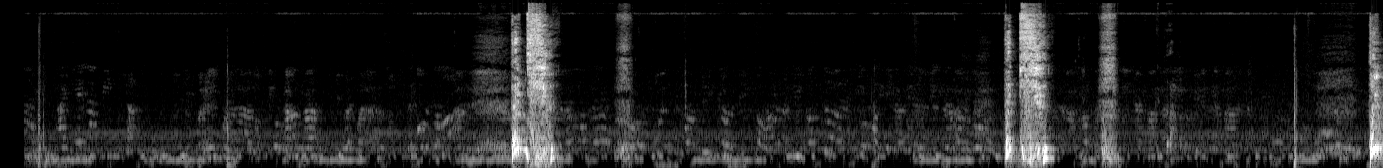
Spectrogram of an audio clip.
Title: Powerful and spray sneezes!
